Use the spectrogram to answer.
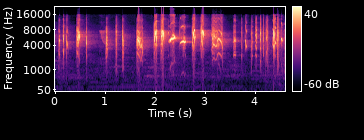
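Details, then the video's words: Sunbird calls used as a trapping lure: fast, shrill chattering tweets, including a few louder warbled notes, in dense uneven runs. "SUARA PIKAT BURUNG KOLIBRI NINJA"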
